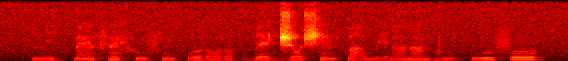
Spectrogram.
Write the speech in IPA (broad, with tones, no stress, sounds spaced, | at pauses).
l i˨ k͡p ɛ̃˨˦ f ɛ̃˦˨ h u˧ f ũ˧ k͡p o˨ ɾ ɔ˨ ɾ ɔ˨˦ ɡ͡b ɛ˧ d͡ʒ ɔ˧ ʃ ɛ̃˧ k͡p a˨ w e˨˦ ɾ ã˦ ɾ ã˦ ɡ u˦˨ | w u˧ f o˦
